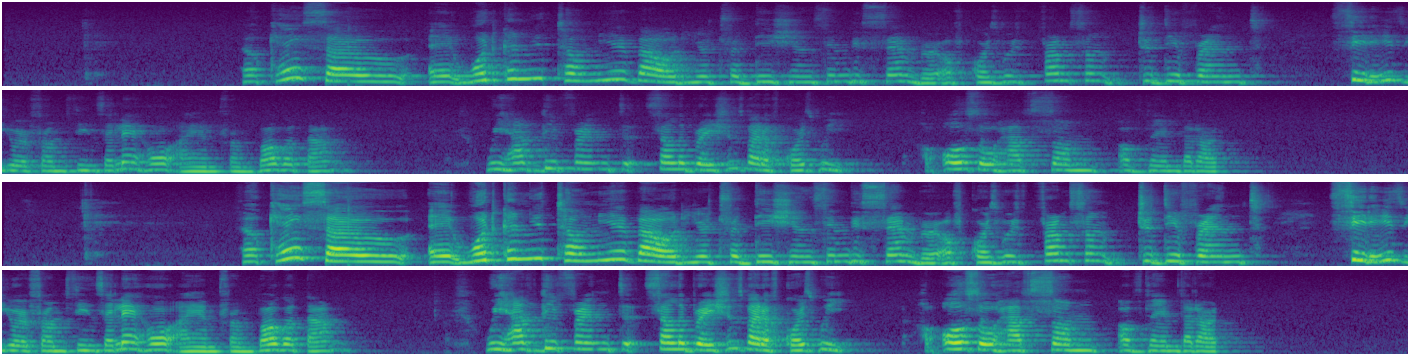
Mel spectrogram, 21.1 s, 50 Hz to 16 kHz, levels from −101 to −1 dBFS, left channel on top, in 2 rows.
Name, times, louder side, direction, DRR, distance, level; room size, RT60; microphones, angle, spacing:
voice 1, 1.8-9.4 10.1-13.2 14.2-16.9 17.4-19.7, right 6 dB, 85° right, 0.4 m, -26 dB
18.0 x 9.6 x 3.0 m
head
